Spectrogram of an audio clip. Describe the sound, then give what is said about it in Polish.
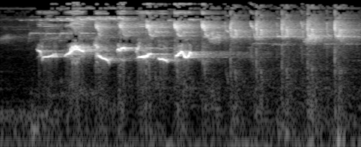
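Birdsong of bright, high whistled notes in quick warbling phrases, then many short chirps repeated in a steady rhythm, loud and clear with nothing else behind them. “Wiosna to niezły czas na słuchanie śpiewu ptaków”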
